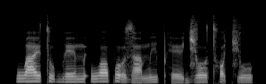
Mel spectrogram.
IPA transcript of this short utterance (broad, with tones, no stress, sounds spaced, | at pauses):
w a˦ ɪ̯ t ṵ˦˨ b e˦ ɪ̯ m ɪ˦ ʔ w ɔ˦ p o̰˦˨ ʊ̯ z ä˨ m i˦ pʰ e˨ ɪ̯ d͡ʑ o˦ ʊ̯ tʰ ɔ̰˦˨ t͡ɕ u˦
